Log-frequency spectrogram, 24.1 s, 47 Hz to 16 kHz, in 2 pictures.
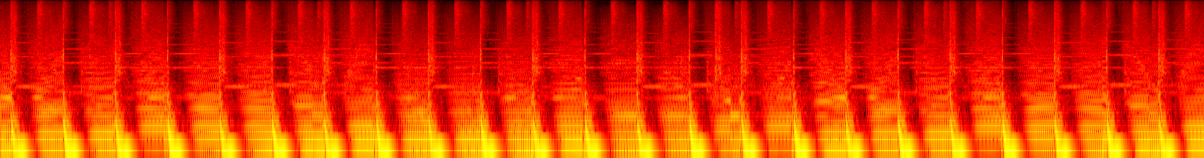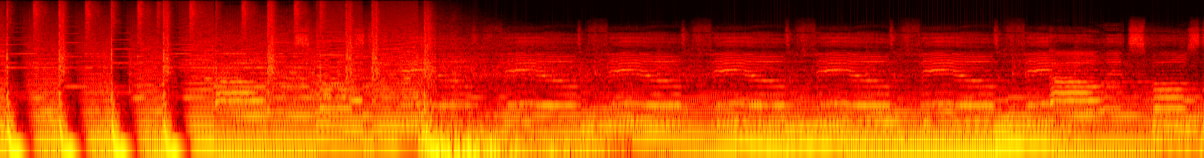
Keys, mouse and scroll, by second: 1.8 right click, 2.4 o, 3.1 alt+s, 5.4 click, 5.8 alt+z, 7.8 KP_1, 9.1 alt+z, 12.1 alt+s, 13.3 click, 13.5 ctrl+s, 16.2 KP_7, 17.1-18.1 scroll down 3, 18.1 s, 20.1 click, 20.5 Tab, 21.0-22.1 scroll up 7, 22.2 right click, 23.8 click.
